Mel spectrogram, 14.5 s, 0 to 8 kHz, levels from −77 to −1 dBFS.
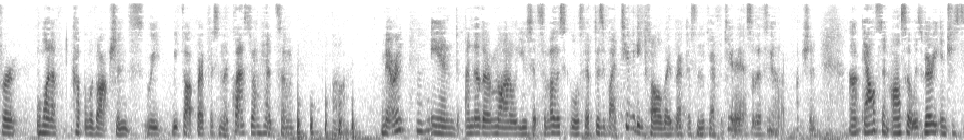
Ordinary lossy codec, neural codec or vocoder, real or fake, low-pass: MP3, 32 kbps; codec, 44.1 kHz, 2.6 kbps, DAC; fake; 7.2 kHz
